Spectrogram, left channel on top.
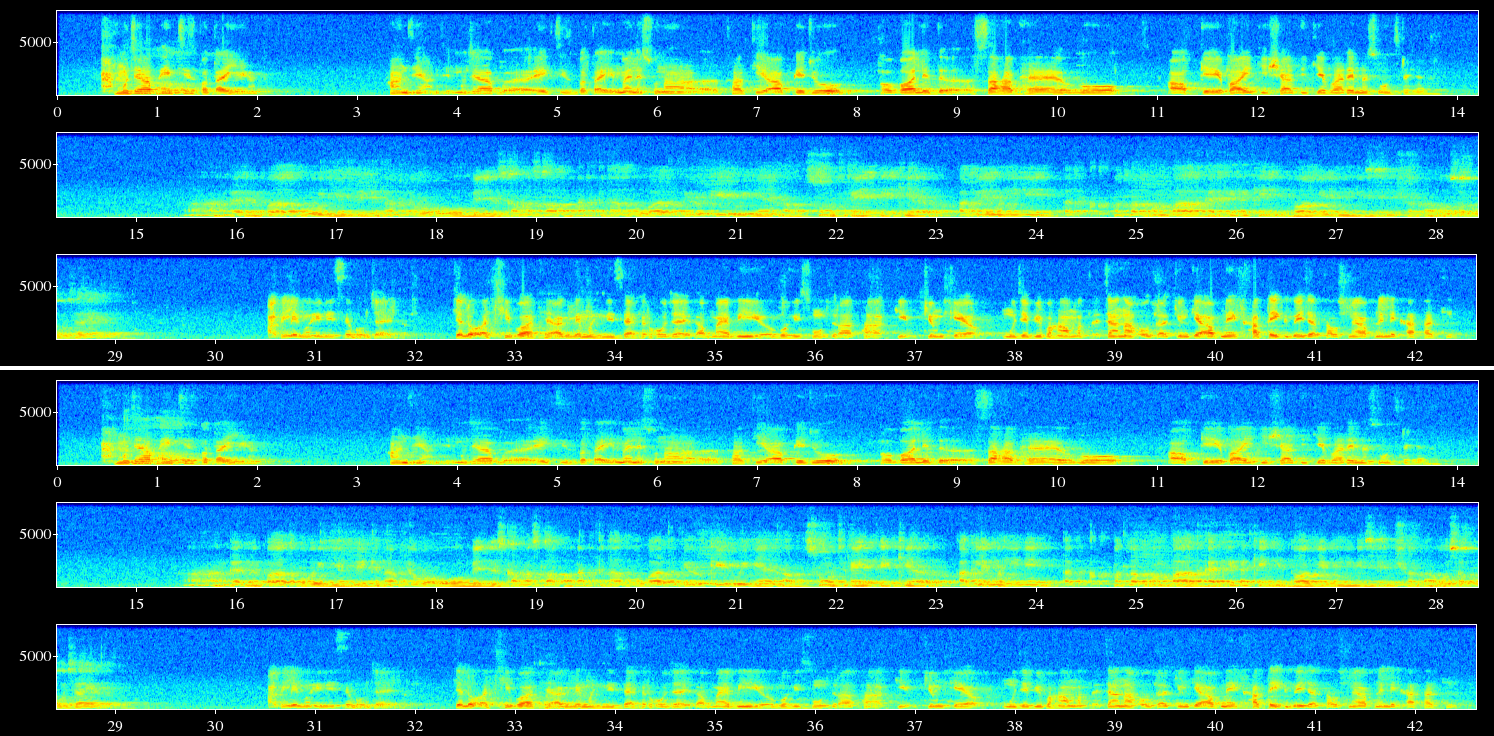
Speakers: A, on the left; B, on the right.
A: مجھے
B: ہاں
A: آپ ایک
B: وہ
A: چیز بتائیے
B: بھی
A: ہاں جی ہاں جی جی مجھے آپ ایک چیز بتائیے میں نے سنا تھا کہ آپ کے جو والد صاحب ہے وہ آپ کے بھائی کی شادی کے بارے میں سوچ رہے ہیں
B: ہاں گھر میں بات ہو رہی ہے لیکن اب جو وہ بزنس کا مسئلہ الہا نا فی الحال وہ بات ابھی رکی ہوئی ہے اب سوچ رہے تیک اگلے مہینے تک مطلب ہم بات کر کے رکھیں گے تو اگلے مہینے سے انشاء اللہ وہ سب ہو جائے گا
A: <inaudible> اگلے مہینے سے ہو جائے گا چلو اچھی بات
B: ہاں
A: ہے اگلے مہینے سے ہو جائے گا میں بھی وہی سوچ رہا تھا کہ کیونکہ مجھے بھی وہاں مطل جانا ہوگا کیونکہ آپ نے خط ایک بھیجا اس میں آپ نے لکھا تھا کہ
